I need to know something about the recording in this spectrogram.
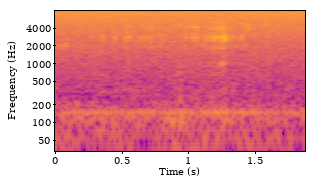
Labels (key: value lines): label: anthrophony, boat engine
recorder: SoundTrap 300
